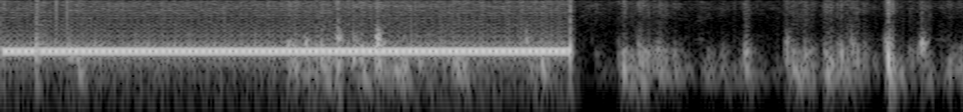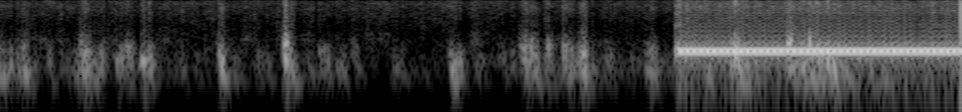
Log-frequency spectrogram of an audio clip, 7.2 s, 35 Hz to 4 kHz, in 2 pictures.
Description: Ringback tone (North America), 440 + 480 Hz.
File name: out- - - - - .78622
